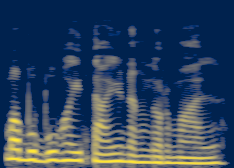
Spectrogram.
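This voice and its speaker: A woman's voice: sits low, expressive, normal speed, mellow, no echo. A woman narrator plays a coercive, scheming husband in an audio drama. He speaks with controlled, coaxing pressure, close and dry.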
